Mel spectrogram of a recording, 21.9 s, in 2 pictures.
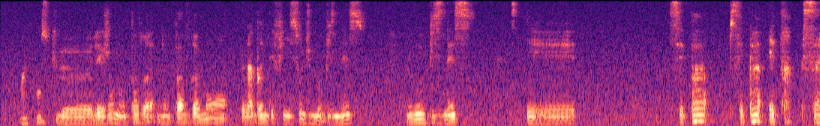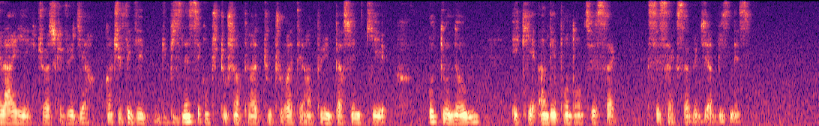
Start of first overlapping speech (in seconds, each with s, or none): none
